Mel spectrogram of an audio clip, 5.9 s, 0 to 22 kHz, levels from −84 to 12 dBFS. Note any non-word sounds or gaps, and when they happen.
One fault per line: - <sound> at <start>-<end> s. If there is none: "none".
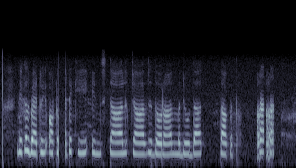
- dropout at 1.2-1.3 s
- laugh at 5.1-5.5 s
